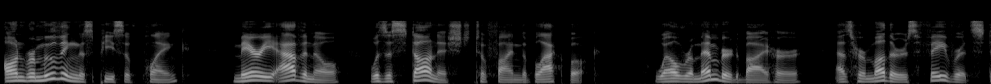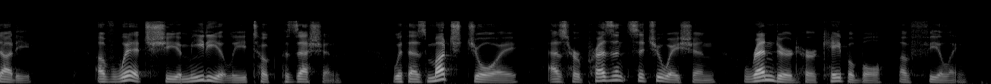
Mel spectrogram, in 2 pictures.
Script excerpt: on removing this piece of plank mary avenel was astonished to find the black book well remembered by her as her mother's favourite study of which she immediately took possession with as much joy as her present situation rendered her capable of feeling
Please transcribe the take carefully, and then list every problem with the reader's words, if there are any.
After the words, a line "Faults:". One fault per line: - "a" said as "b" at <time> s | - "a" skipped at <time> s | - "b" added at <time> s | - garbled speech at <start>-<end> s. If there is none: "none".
on removing this piece of plank mary avenel was astonished to find the black book well remembered by her as her mother's favourite study of which she immediately took possession with as much joy as her present situation rendered her capable of feeling
Faults:
none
